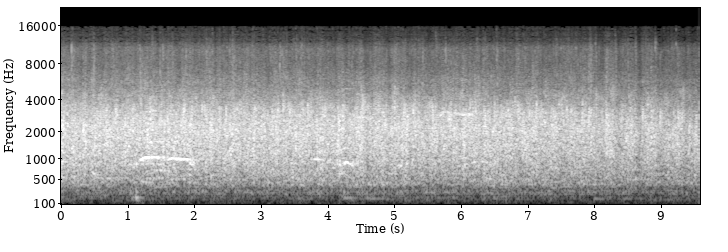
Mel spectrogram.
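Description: A large indoor audience applauding, a dense, sustained clapping that slowly tapers off toward the end.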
